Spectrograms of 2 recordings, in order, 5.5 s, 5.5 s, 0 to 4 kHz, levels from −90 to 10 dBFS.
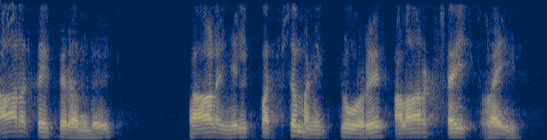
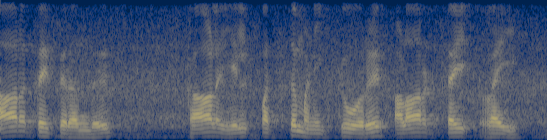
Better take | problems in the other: second | noise reduction (neural mask model DeepFilterNet 3)

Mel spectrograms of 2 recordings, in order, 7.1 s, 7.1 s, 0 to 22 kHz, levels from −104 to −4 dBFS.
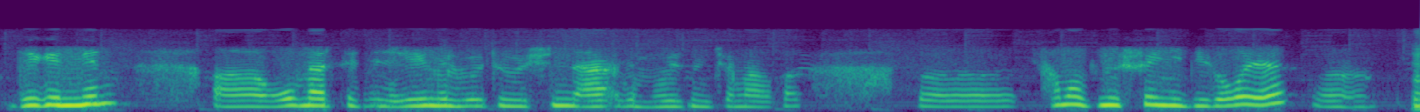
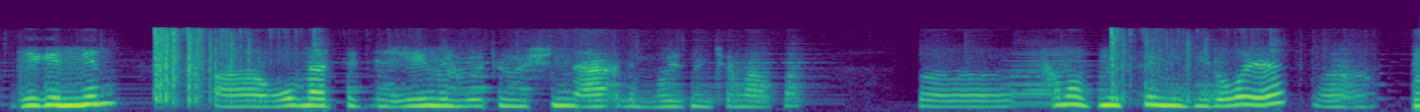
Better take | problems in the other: first | noise reduction (neural mask model RNNoise)

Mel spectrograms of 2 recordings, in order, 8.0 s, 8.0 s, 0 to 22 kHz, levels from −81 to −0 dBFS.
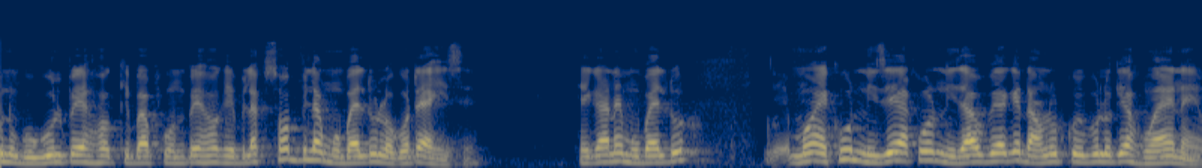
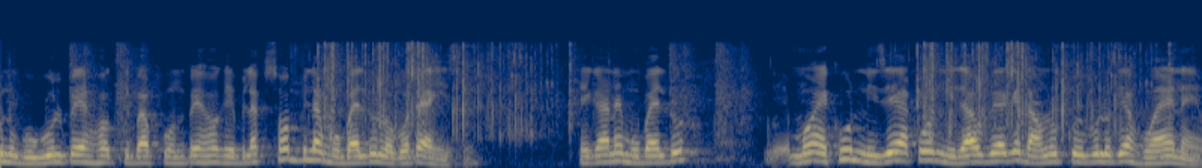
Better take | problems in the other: first | background sound (Crushing); 19 dB below the speech

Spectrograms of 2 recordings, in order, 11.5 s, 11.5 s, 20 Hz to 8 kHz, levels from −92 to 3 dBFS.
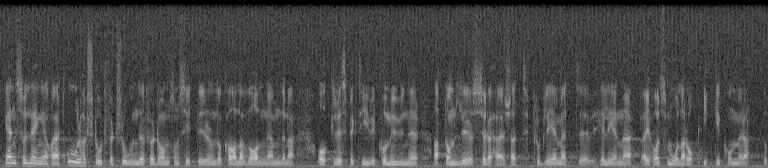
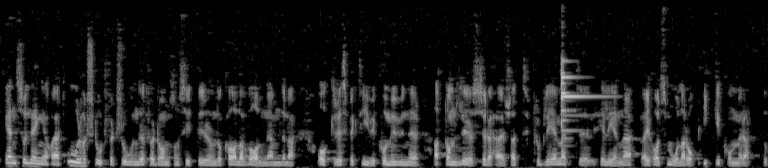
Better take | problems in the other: first | noise reduction (classical method Wiener filter)

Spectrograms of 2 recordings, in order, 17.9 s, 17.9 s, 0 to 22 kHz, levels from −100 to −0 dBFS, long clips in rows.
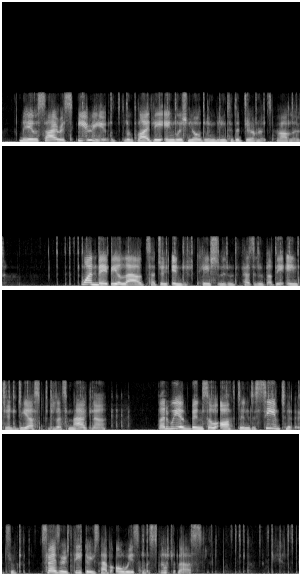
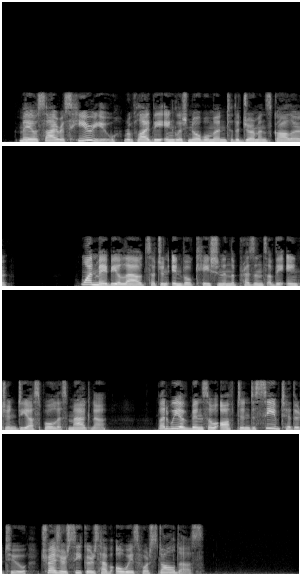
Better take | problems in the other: second | noise reduction (neural diffusion model UNIVERSE++)

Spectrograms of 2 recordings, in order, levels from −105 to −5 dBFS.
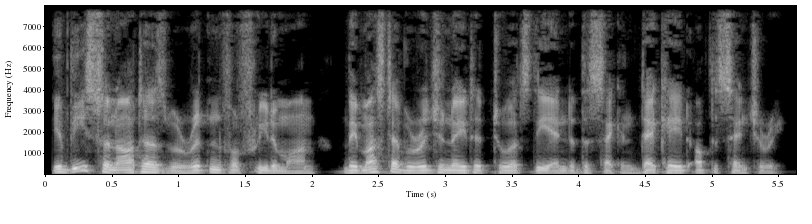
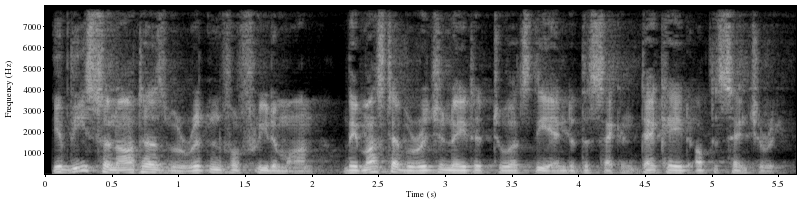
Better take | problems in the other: first | room echo; dies away in 0.6 s

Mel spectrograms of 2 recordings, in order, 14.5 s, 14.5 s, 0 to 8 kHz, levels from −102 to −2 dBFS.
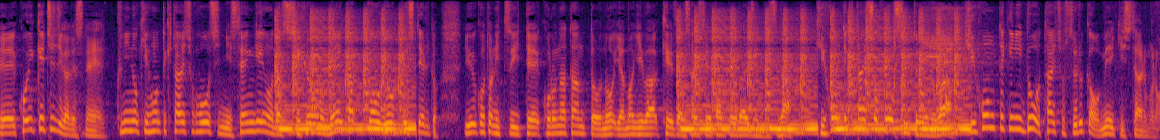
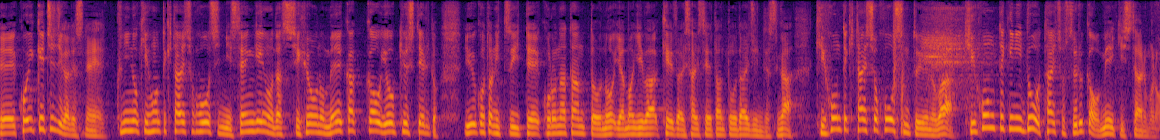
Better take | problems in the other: second | background sound (Electric guitar); 4 dB above the speech

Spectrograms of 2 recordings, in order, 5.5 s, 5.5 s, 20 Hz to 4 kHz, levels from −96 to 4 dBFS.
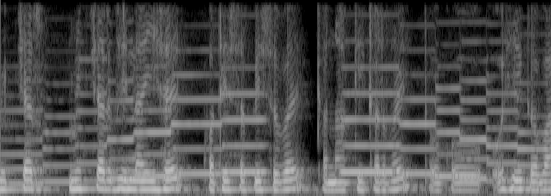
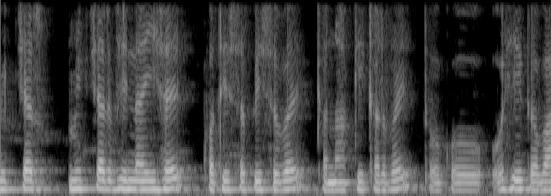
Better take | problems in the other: second | background sound (Wind instrument, woodwind instrument); 7 dB below the speech

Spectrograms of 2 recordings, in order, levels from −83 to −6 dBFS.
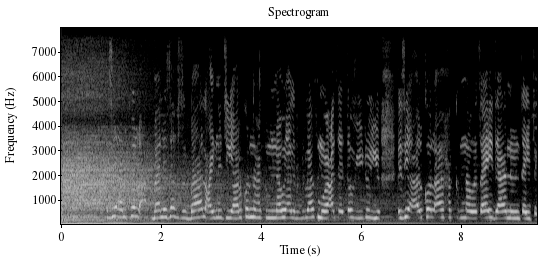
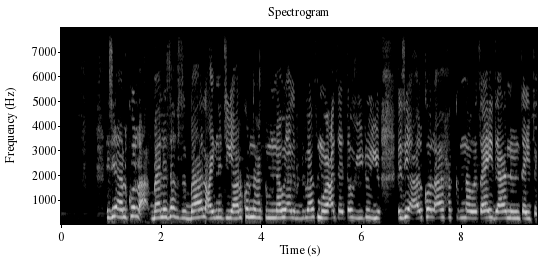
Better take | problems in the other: second | background sound (Gong); as loud as the speech

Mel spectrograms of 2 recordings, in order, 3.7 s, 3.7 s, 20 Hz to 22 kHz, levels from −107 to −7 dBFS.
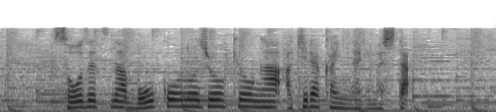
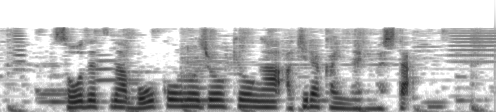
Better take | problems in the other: first | noise reduction (classical method Wiener filter)

